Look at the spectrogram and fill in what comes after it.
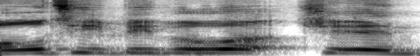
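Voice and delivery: high-pitched words stretched out by a yawn. A streamer chatting to viewers; yawning while talking. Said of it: "sorry for yawning there".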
